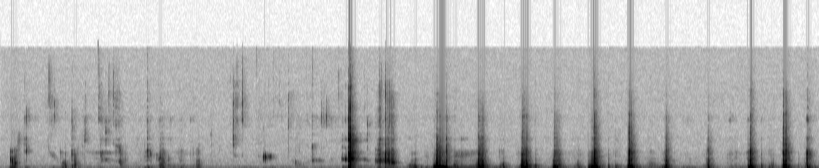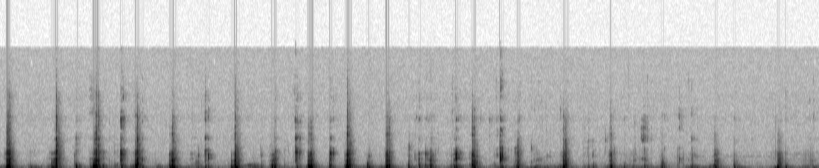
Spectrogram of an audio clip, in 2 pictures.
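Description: Close-up crunching and chewing of dry edible clay: a few faint clicks at first, then steady crunches about two a second from around four seconds in.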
